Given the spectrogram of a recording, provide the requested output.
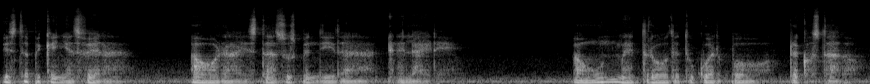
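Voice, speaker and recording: A man narrating a guided meditation in a hushed, soothing, deliberate way with long pauses. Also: a bass voice, fairly even intonation, background noise.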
